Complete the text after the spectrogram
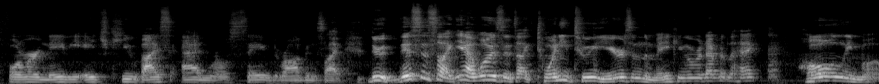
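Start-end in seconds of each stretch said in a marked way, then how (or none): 3.7-8.8 high, loud and fast; excited shout. Real, not acted. Fan overwhelmed as Robin meets Saul again, excited shouting. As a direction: babble in a rush, shouting with glee. Reader losing it over the reunion.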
